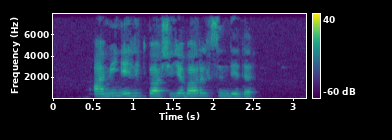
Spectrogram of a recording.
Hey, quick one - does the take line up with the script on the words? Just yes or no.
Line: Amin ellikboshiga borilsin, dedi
yes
